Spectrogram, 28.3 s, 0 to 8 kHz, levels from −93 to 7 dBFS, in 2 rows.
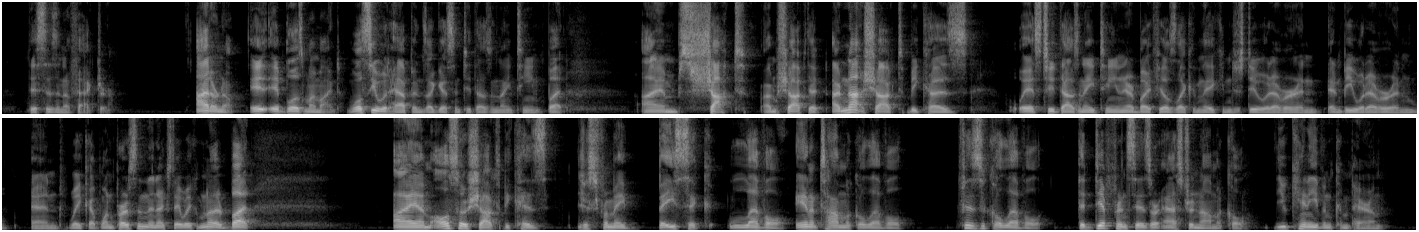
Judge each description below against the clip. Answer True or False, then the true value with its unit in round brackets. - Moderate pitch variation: False (6.0 semitones)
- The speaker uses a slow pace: False (175 wpm)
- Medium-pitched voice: False (105 Hz)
